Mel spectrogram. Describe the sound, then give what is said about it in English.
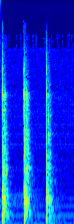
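A hammer drives nails with three sharp, evenly spaced knocks. Each strike rings briefly and then fades before the next. “You could pretend you're hammering while I'm hammering these nails in here.”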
